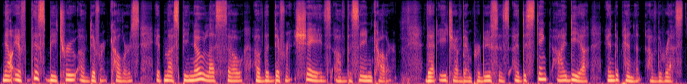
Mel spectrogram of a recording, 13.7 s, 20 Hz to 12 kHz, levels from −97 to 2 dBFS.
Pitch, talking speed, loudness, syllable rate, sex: 165 Hz, 150 wpm, -18 LUFS, 4.1 syllables/s, male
